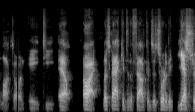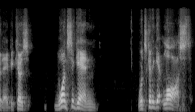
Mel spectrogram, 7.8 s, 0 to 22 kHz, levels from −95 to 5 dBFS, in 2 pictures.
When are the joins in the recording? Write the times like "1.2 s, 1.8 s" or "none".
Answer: 2.2 s, 3.4 s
